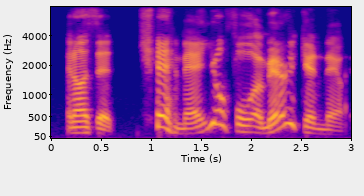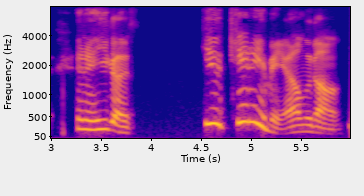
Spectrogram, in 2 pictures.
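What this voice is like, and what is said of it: Australian accent. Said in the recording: “you're Japanese with Australian accent”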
